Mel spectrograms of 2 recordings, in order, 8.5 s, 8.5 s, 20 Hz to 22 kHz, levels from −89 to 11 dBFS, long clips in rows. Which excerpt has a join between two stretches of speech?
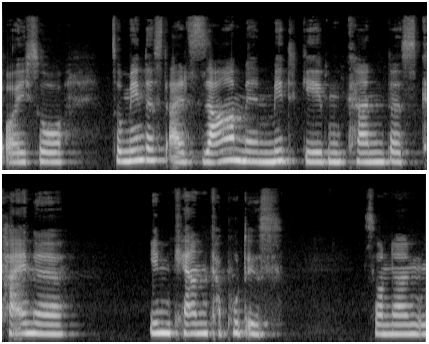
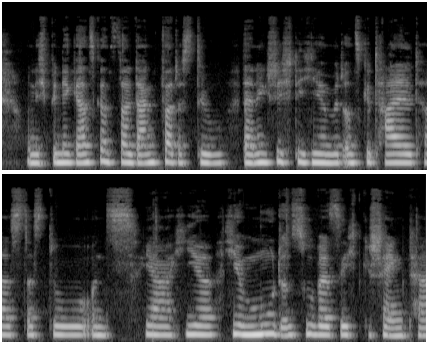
second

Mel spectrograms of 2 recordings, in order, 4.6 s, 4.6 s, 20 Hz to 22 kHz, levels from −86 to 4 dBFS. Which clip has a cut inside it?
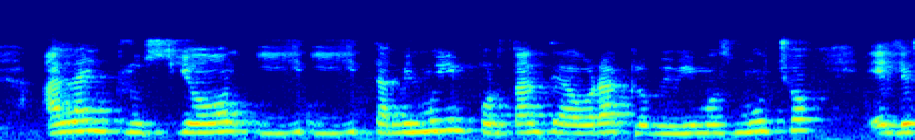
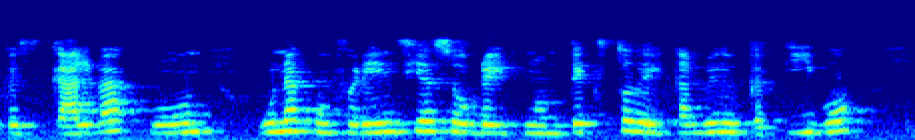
first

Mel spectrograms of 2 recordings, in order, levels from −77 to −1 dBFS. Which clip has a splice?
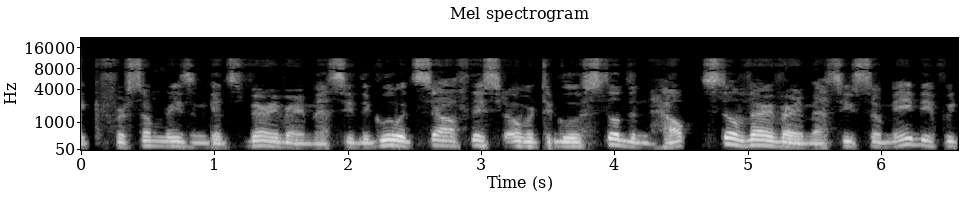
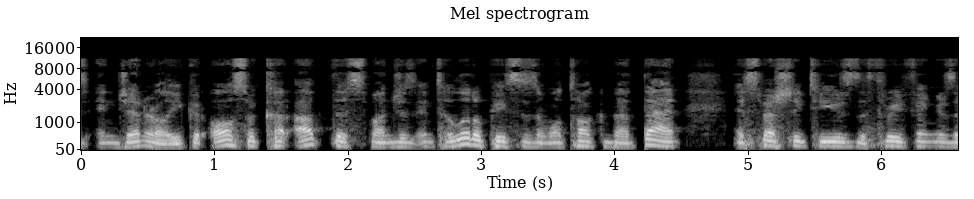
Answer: first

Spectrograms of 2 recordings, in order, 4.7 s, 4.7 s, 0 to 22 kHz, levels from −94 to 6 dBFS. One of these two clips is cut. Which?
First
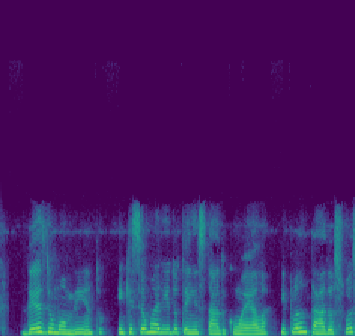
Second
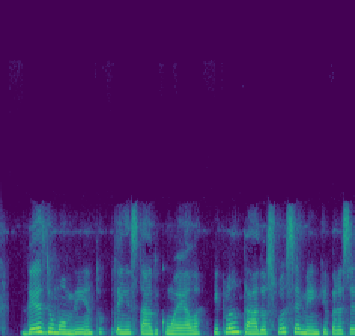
second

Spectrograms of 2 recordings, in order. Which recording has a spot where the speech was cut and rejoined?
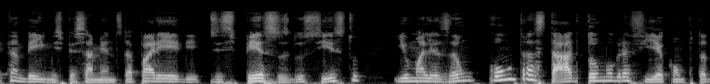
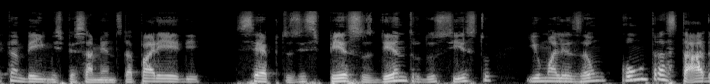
first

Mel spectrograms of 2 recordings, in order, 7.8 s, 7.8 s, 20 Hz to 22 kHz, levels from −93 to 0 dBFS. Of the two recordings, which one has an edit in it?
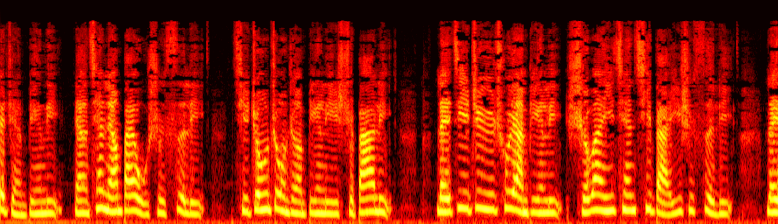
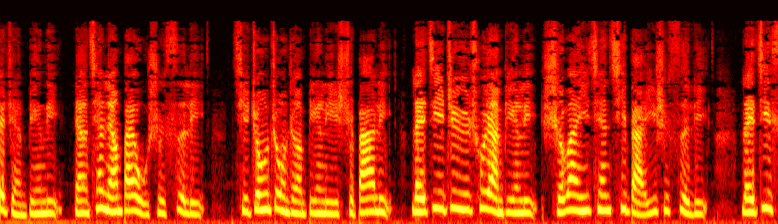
second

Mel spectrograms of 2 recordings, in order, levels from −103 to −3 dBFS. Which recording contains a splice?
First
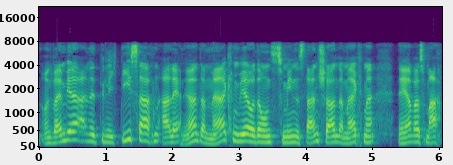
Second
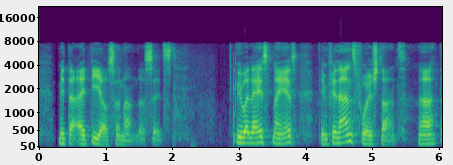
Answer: first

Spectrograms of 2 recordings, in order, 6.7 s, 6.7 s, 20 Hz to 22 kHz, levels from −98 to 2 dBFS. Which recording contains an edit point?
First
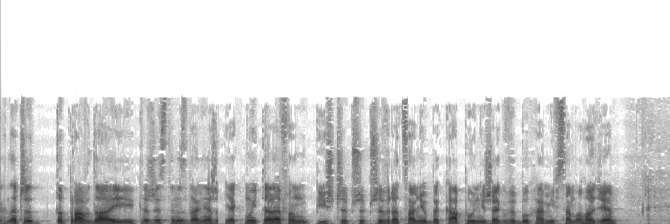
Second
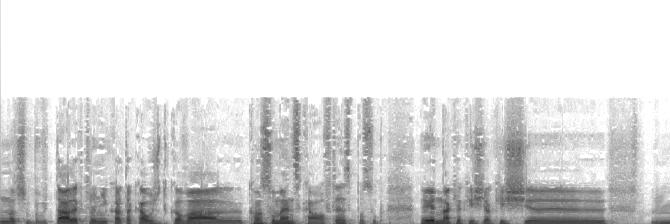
first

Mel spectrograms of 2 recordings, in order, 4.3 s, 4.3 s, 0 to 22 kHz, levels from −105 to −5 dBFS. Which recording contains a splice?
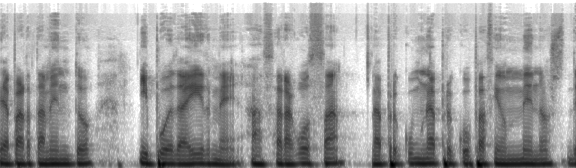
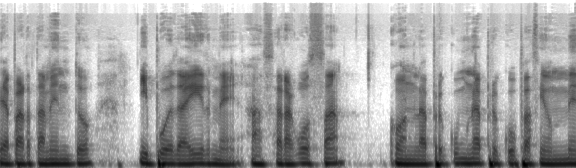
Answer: first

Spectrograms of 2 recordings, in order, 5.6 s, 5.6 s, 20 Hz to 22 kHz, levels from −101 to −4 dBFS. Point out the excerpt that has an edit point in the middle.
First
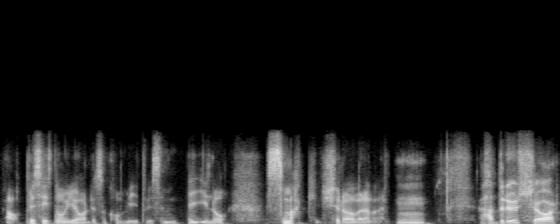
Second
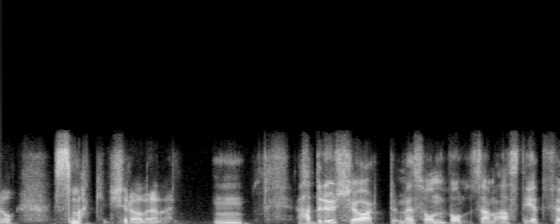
first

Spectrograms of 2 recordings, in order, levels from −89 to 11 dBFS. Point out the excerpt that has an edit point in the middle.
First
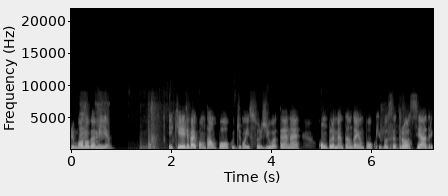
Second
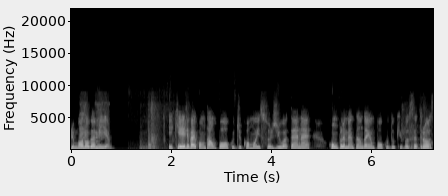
first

